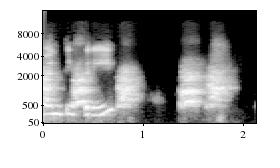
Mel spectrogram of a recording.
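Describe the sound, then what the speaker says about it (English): Dogs bark outside a classroom in a rapid cluster of yaps and barks, a short pause, then another burst, fairly close and clear. "Bear with the dogs outside class."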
